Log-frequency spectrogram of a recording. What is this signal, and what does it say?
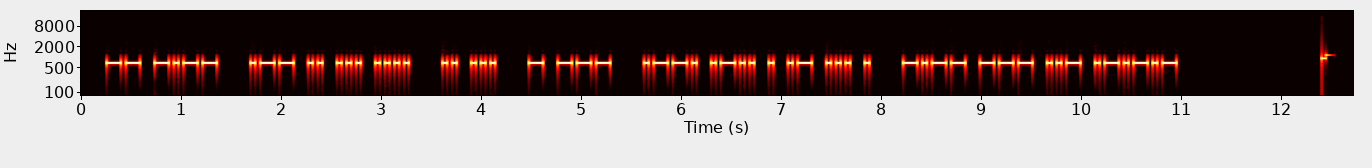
Morse code, heard as a keyed tone, about 25 wpm, 700 Hz. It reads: MY WISH IS TO PLEASE YOU.
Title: Sentences from Top 1600 Words 25wpm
